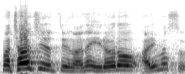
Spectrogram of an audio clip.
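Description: A male pastor preaching a sermon to a congregation in a lively, joking way that often wanders off topic. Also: very high voice, very fast. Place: church service with a congregation.

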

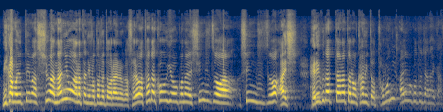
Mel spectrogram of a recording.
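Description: A male pastor preaching a sermon to a congregation in a lively, joking way that often wanders off topic. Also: extremely high pitch, quick pace, hardly any pauses. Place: church service with a congregation.

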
